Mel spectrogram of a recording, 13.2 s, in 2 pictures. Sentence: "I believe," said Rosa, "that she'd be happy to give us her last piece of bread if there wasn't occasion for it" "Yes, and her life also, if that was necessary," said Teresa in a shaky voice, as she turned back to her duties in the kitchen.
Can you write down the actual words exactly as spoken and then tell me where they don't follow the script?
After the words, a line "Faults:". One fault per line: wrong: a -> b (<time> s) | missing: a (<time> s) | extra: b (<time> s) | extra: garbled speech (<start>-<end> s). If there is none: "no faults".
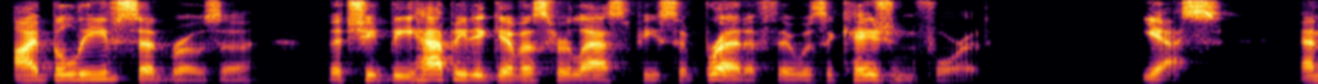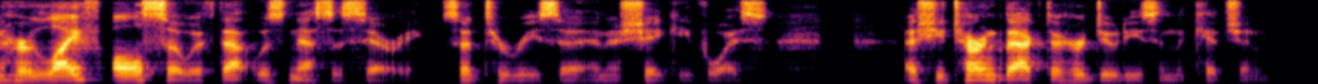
"I believe," said Rosa, "that she'd be happy to give us her last piece of bread if there was occasion for it" "Yes, and her life also, if that was necessary," said Teresa in a shaky voice, as she turned back to her duties in the kitchen.
Faults:
wrong: wasn't -> was (4.0 s)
